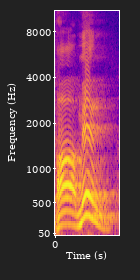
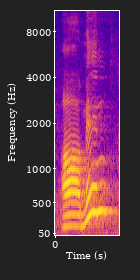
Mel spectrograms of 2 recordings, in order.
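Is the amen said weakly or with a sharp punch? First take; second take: sharp punch; weakly. First: It is said short with a sharp punch. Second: It is said weakly, without force.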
